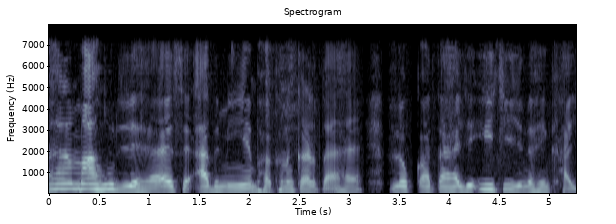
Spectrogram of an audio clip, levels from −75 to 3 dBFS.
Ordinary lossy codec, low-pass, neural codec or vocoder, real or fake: none; 7.2 kHz; vocoder, 44.1 kHz, 128 mel bands every 256 samples, BigVGAN v2; fake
